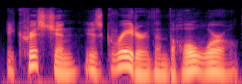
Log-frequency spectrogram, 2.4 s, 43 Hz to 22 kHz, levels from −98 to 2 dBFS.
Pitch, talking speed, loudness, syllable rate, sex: 110 Hz, 200 wpm, -17 LUFS, 4.9 syllables/s, male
